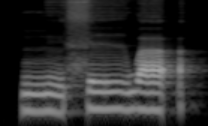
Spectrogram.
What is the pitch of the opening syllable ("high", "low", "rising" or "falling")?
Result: low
